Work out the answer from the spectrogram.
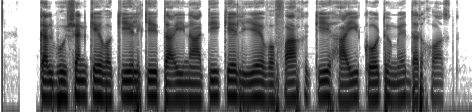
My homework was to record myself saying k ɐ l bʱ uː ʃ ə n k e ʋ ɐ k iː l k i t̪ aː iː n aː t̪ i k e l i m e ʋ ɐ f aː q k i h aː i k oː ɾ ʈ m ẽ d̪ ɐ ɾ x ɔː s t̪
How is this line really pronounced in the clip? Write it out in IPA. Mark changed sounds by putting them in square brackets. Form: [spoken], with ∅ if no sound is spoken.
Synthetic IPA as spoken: k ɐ l bʱ uː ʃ ə n k e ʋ ɐ k iː l k i t̪ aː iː n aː t̪ i k e l i [∅] e ʋ ɐ f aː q k i h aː i k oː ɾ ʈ m ẽ d̪ ɐ ɾ x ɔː s t̪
